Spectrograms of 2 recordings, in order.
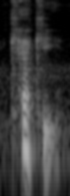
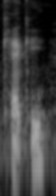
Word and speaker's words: khaki: I came to America that Americans call it khaki now I don't know why I suspect the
